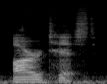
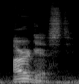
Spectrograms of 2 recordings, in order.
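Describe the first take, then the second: First: Artist in two drawn-out beats, Ar, tist; syllable by syllable. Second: Said in the usual way. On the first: Shown as a demonstration. Teacher counting beats in the job name, "Artist" split in two. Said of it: "it's two". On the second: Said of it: "What about the job artist?".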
